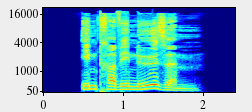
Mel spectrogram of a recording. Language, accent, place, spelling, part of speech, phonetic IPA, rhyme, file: German, Germany, Berlin, intravenösem, adjective, [ɪntʁaveˈnøːzm̩], -øːzm̩, De-intravenösem.ogg
- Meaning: strong dative masculine/neuter singular of intravenös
